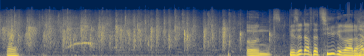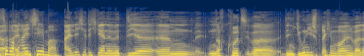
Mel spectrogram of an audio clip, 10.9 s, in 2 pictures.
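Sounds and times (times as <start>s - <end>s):
audience applause: 0.0s - 4.2s
speech: 0.1s - 0.6s, 3.7s - 10.9s.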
